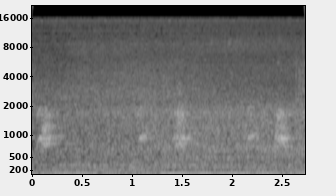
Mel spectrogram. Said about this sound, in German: Doch schon seit Tagen hören die Nachbarn Hunde in einer kleinen Erdgeschosswohnung in dem weißen Apartmentblock bellen.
